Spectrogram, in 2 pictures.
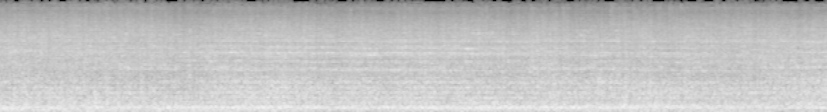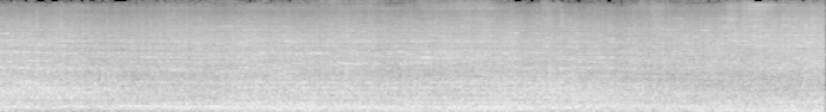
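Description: Freight cars of a manifest train (covered hoppers, tank cars, boxcars) rolling past close by: a steady rumble and clatter of steel wheels on the rails.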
